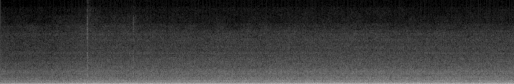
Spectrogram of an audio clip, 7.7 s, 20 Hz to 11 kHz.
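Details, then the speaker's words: 2016 Ford Transit Connect 2.5L Duratec at idle just after spark plug replacement: fires right up, smooth, even low idle with no stumble, miss or ticking, no flashing check engine light; running cleanly. "key the ignition and okay fires right up engine idle sounds good"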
